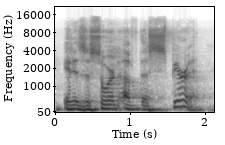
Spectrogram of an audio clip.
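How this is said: The stress is on the word Spirit.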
